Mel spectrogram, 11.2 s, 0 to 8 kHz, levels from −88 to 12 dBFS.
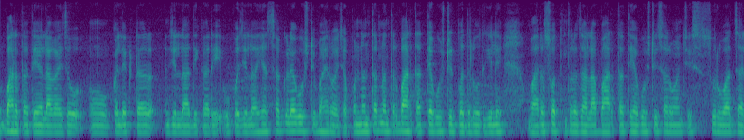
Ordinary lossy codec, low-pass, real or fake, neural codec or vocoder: none; none; real; none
